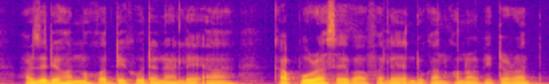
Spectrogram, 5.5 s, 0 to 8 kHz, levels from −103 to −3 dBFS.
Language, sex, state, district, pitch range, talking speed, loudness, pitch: Assamese, male, Assam, Kamrup Metropolitan, 95-105 Hz, 130 wpm, -19 LUFS, 100 Hz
